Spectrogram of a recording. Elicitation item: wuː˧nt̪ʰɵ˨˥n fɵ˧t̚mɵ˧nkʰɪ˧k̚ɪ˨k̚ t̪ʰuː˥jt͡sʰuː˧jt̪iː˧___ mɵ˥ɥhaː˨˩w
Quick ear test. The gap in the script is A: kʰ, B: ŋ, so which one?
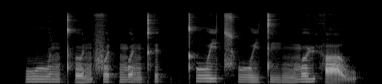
B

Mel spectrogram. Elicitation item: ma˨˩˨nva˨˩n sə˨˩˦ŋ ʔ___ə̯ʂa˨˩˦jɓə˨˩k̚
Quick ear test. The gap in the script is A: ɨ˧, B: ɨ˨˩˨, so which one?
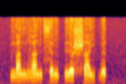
A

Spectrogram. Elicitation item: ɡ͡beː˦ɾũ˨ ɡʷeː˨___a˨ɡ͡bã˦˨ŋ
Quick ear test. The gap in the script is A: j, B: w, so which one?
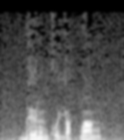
A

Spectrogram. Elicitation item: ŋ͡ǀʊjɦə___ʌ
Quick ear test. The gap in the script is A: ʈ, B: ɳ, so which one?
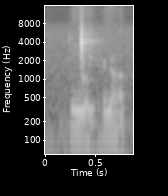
B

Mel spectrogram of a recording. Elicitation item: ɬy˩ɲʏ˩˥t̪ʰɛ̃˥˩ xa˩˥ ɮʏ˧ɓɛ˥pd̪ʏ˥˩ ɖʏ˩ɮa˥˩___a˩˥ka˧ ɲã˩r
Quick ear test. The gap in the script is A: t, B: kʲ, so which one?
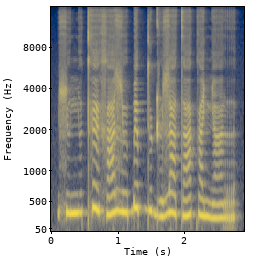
A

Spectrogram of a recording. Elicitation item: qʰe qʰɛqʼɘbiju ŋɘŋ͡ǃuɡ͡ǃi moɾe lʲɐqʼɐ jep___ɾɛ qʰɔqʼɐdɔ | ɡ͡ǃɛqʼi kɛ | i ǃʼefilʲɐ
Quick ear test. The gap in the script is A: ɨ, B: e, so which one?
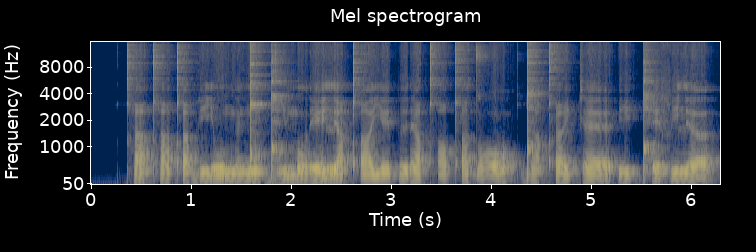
A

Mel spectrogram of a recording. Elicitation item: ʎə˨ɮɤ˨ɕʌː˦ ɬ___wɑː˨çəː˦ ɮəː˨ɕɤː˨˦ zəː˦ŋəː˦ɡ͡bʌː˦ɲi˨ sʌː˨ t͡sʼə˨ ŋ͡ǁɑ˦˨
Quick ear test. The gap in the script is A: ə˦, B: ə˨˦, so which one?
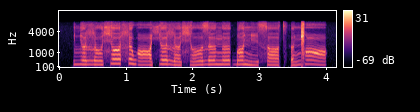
A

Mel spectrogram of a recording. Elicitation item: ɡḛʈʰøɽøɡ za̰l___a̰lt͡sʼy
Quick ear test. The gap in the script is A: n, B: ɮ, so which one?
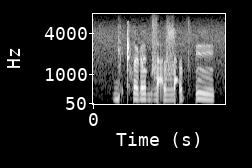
B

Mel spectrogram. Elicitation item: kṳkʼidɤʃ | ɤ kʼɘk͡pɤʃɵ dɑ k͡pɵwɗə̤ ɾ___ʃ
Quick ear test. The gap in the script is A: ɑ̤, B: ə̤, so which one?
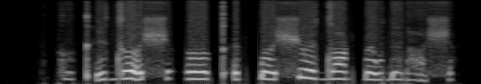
A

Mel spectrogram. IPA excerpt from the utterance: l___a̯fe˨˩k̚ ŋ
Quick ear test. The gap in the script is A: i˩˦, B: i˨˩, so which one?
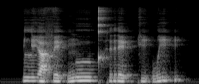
B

